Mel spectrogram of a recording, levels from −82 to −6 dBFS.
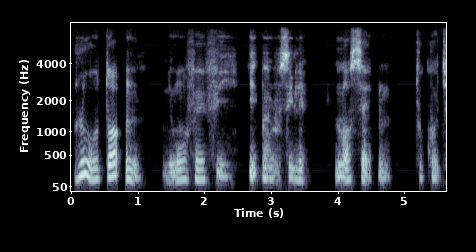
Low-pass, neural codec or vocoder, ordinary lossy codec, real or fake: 7.2 kHz; vocoder, 22.05 kHz, 80 mel bands, HiFi-GAN; none; fake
